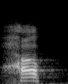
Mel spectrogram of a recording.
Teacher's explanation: حق قاف کو پر قلقلہ دینے کے لیے یہاں پہ میں نے وقف کیا ہے، ادروائز آگے جا سکتا تھا۔ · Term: قاف کا قلقلہ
